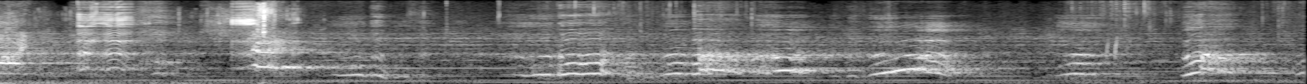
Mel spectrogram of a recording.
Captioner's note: crying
